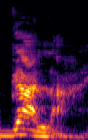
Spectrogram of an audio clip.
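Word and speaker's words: גלה: término revelación o revelar viene de una palabra hebrea que se pronuncia como gala de la chica la que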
